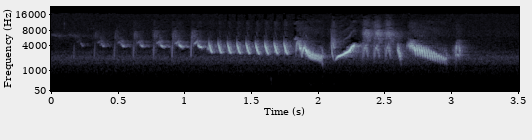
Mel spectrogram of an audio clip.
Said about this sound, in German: Oder der Buchfink, der immer singt, ich schreibe einen Brief an die Regierung.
